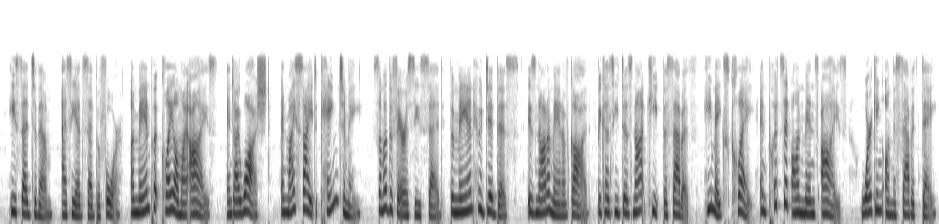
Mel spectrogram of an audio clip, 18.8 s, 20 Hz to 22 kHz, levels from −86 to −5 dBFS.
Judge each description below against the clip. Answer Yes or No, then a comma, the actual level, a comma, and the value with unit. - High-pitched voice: Yes, high, 230 Hz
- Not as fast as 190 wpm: No, average, 200 wpm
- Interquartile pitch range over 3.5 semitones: Yes, average, 4.2 semitones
